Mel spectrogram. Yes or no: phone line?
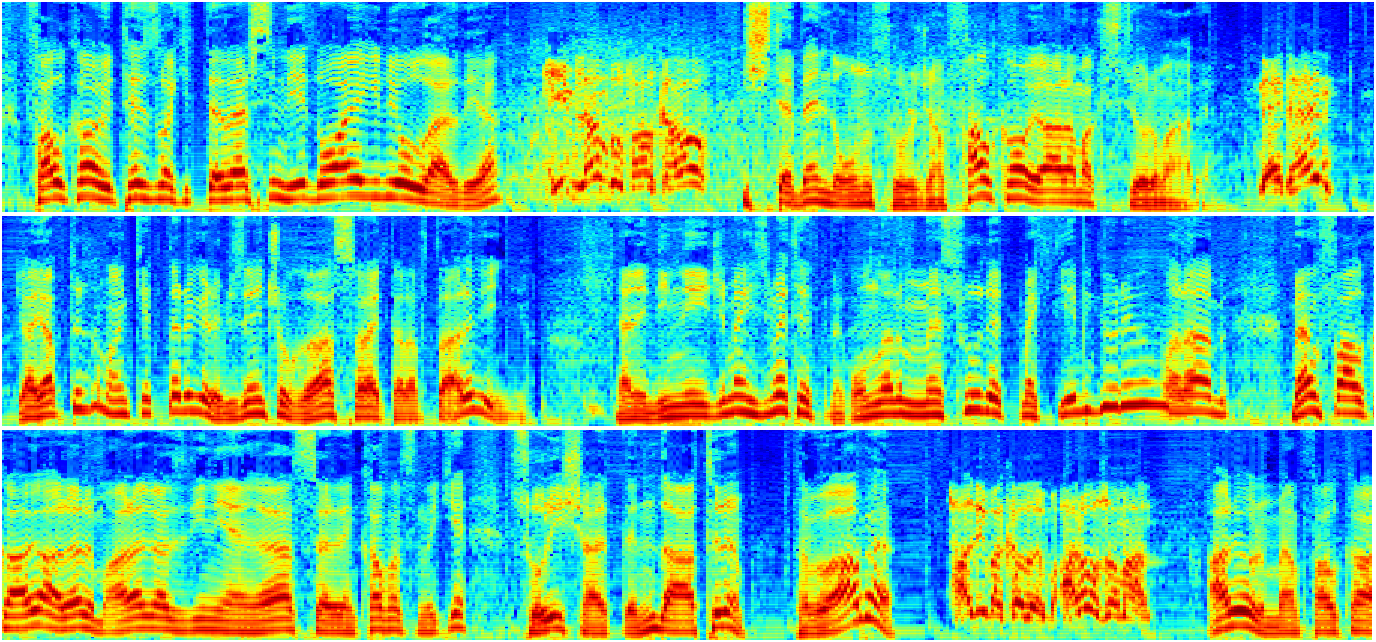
yes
